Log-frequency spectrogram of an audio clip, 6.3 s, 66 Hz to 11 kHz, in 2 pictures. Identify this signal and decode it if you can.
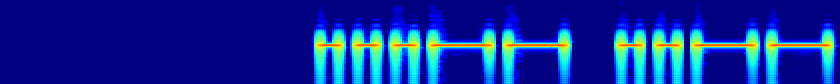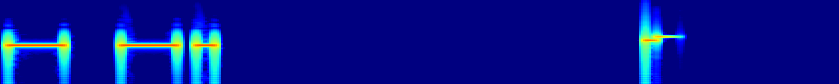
Morse code, heard as a keyed tone, about 17 wpm, 700 Hz. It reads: 32N
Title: Common Cut Numbers - 3-Digit 17wpm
